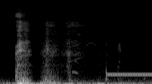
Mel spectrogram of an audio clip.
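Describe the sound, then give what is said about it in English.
A short burst of muffled noise, then the steady electronic ringing tone of an outgoing phone call starts and holds evenly to the end, clear and moderately loud. “Oh, then we call Coop.”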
